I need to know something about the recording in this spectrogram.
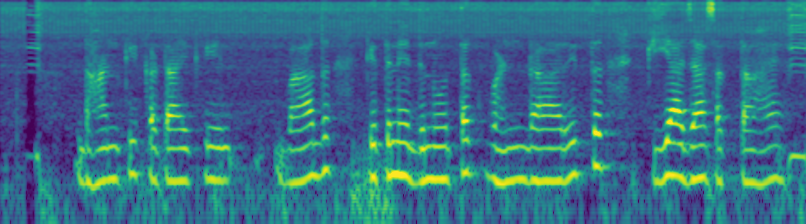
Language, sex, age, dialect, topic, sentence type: Hindi, female, 31-35, Marwari Dhudhari, agriculture, question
